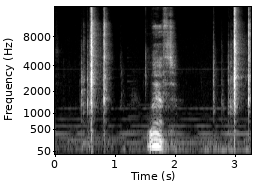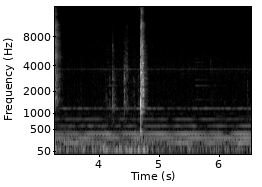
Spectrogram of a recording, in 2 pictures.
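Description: A 1974 Hasbro Ghost Gun toy firing, several sharp, close clicks and snaps spaced unevenly over a quiet room, with a brief spoken word between shots.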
